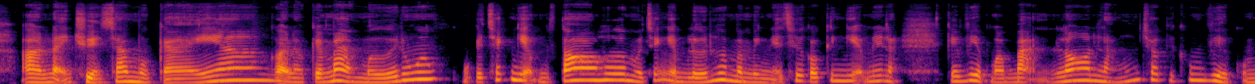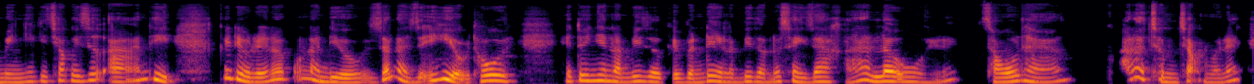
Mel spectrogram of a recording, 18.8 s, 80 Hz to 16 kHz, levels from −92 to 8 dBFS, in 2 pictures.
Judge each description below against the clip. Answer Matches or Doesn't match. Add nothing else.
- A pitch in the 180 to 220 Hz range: Matches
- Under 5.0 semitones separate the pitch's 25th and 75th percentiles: Doesn't match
